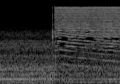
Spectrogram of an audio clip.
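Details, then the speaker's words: General MMA/TIG welding machine, after repairing the TIG high-frequency points that would not work, tested with a 100 W bulb load; sudden sharp hiss switches on and holds steady, high-frequency arc start now firing normally. "Oke ini udah normal guys ya dari bunyinya sudah ada suaranya juga bekerja"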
